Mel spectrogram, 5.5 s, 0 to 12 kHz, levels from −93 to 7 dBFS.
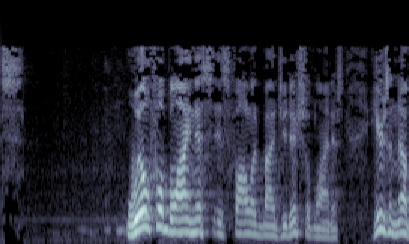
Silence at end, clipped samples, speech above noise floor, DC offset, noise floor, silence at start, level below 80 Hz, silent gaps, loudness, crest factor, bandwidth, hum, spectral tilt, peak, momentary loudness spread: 0 s; under 0.1%; 48 dB; under 0.1%; -67 dBFS; 0 s; -66 dBFS; none; -19 LUFS; 20 dB; 6.4 kHz; none; -6.5 dB/octave; 0 dBFS; 23 LU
